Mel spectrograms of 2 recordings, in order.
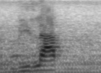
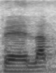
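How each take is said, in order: First: It is said the Bisaya way, with 'bi'. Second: It is said the Tagalog way, with 'be'.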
